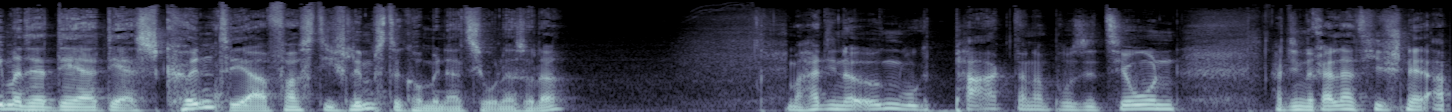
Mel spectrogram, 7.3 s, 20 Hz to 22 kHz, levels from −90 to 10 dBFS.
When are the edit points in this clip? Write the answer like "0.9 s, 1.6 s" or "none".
1.2 s, 3.9 s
